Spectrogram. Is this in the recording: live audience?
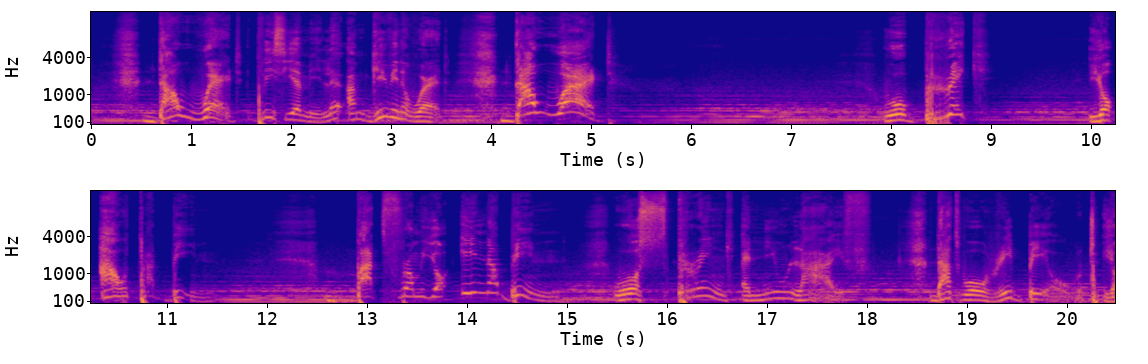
no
